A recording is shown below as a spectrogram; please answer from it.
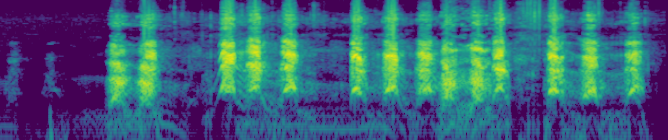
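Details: In Cyprus, Labradors and a hunter's dog bark loudly and insistently: about fifteen punchy barks in quick succession, grouped in pairs and threes, over faint low background noise.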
